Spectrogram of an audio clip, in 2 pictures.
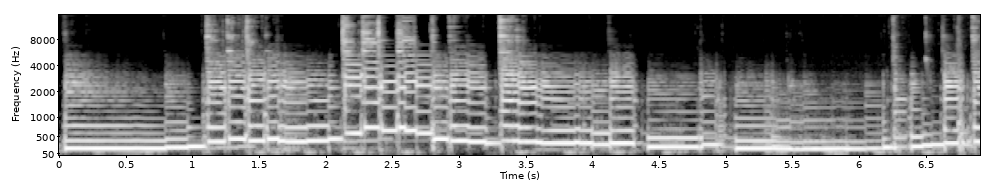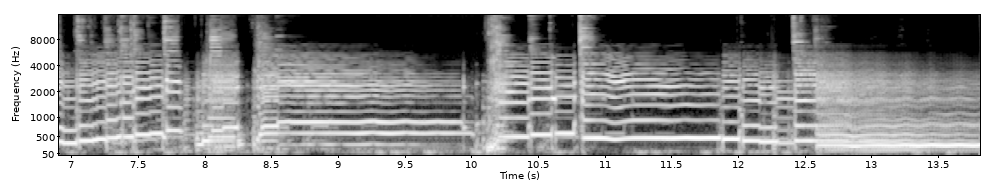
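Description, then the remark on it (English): An electric guitar on its neck pickup plays a loud, continuous run of melodic notes with slides and bends, slightly overdriven, each attack carrying a rounded cluck, with no voices. “Like I said, has that cluck on the front of the neck pickup.”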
